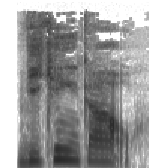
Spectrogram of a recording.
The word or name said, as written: vikingegrav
